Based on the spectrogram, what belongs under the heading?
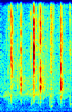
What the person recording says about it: the metallic type colors usually have a ball in there they're a little bit thicker so definitely shake it up until you can hear that bottle shaking around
